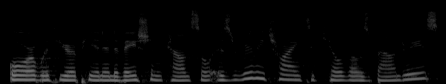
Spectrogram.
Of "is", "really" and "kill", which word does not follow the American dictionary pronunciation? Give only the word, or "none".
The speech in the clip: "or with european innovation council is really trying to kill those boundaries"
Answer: none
